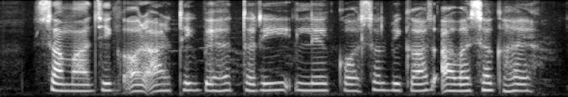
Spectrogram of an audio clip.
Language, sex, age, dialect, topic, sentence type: Magahi, female, 18-24, Southern, banking, statement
